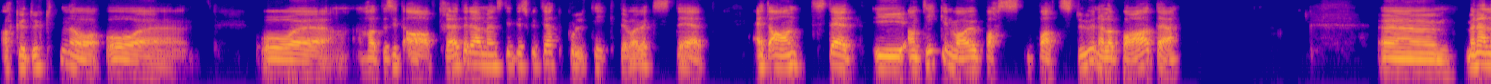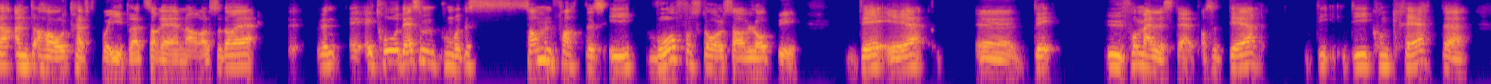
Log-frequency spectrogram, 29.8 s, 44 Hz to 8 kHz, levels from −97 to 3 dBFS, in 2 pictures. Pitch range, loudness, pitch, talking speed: 110-155 Hz, -23 LUFS, 135 Hz, 120 wpm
